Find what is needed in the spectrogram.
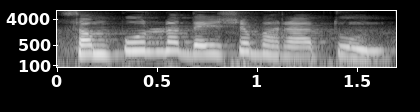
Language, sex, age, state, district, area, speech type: Marathi, female, 60+, Maharashtra, Nanded, urban, spontaneous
